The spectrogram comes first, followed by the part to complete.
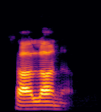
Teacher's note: In the word salana, the la syllable is stressed, and we find that it is longer in duration than the first syllable, such as sa, salana.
